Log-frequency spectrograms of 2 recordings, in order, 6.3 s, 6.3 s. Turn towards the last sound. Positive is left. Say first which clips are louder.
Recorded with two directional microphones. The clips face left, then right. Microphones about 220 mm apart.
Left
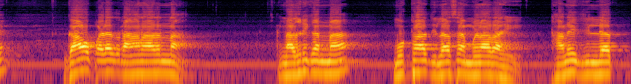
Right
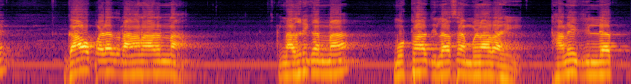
# left 3 dB
turn(degrees=40)  # may be behind; listen again after turning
